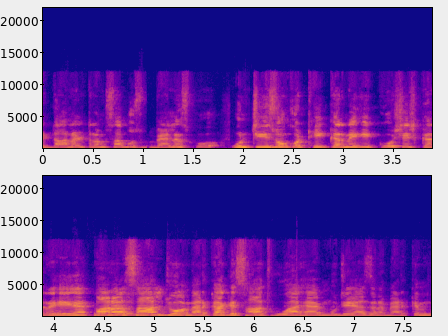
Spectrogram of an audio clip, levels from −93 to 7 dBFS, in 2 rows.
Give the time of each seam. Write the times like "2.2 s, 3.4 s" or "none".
1.0 s, 4.4 s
